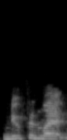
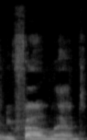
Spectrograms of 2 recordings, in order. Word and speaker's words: Newfoundland: you you went to newfoundland newfoundland newfoundland i never pronounced it correctly yeah neither do i think i think they pronounce a new found land but i always say newfoundland yeah that's how they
